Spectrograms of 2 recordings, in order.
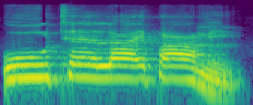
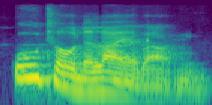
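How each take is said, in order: First: WHO TELL LIE UPON ME high and level, falling only on ME; Patois question intonation. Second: Said in the usual way. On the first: Shown as a demonstration. Teacher contrasting Patois with English, high-held question intonation. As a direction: keep WHO TELL LIE up high until the final drop. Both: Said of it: "Completely different intonation between".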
